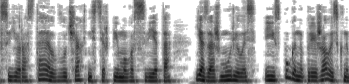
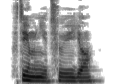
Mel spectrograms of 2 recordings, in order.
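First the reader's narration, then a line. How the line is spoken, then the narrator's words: Furious growl. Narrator (Russian): яростно рычала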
